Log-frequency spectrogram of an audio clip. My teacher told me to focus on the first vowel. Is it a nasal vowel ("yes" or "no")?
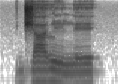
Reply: no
